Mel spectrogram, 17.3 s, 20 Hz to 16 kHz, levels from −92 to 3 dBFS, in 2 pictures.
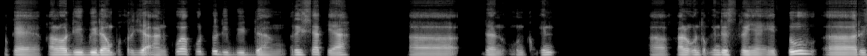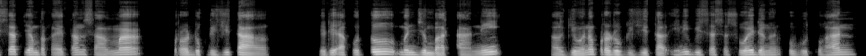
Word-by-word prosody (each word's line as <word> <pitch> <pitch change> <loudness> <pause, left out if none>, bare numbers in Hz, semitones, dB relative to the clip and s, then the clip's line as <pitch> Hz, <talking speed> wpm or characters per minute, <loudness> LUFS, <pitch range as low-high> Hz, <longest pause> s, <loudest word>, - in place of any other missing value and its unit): Oke, 115 -3 -2
kalau 125 +1 +5
di 135 +1 +4
bidang 135 -1 +7
pekerjaanku, 130 -2 -2
aku 165 0 -6
tuh 175 - +2
di 145 - -8
bidang 125 -2 -4
riset 140 +1 0
ya. 125 0 +1 0.6
Eee, 115 -1 -4 0.2
dan 120 -2 -4
un 125 -4 -11 0.2
in 140 - +1 1.0
eee, 115 0 -7
kalau 125 +1 +1
untuk 135 0 -6
industrinya 130 -2 +2
itu, 160 +10 +5
eee, 125 -2 +2
riset 130 +6 0
yang 135 -1 +2
berkaitan 130 +3 -5
sama 135 +2 +1 0.3
produk 125 0 -3
digital. 120 -1 +1 0.5
Jadi 125 +2 -1
aku 130 0 -4
tuh 155 +2 +5
menjembatani, 125 0 +1 0.5
eee, 115 - -5
gimana 120 +6 0
produk 130 -4 +2
digital 120 0 -5
ini 145 +5 -5
bisa 130 -2 -5
sesuai 125 +2 0
dengan 125 -1 -3
kebutuhan, 125 +4 -3
125 Hz, 140 wpm, -26 LUFS, 120-135 Hz, 1.0 s, bidang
